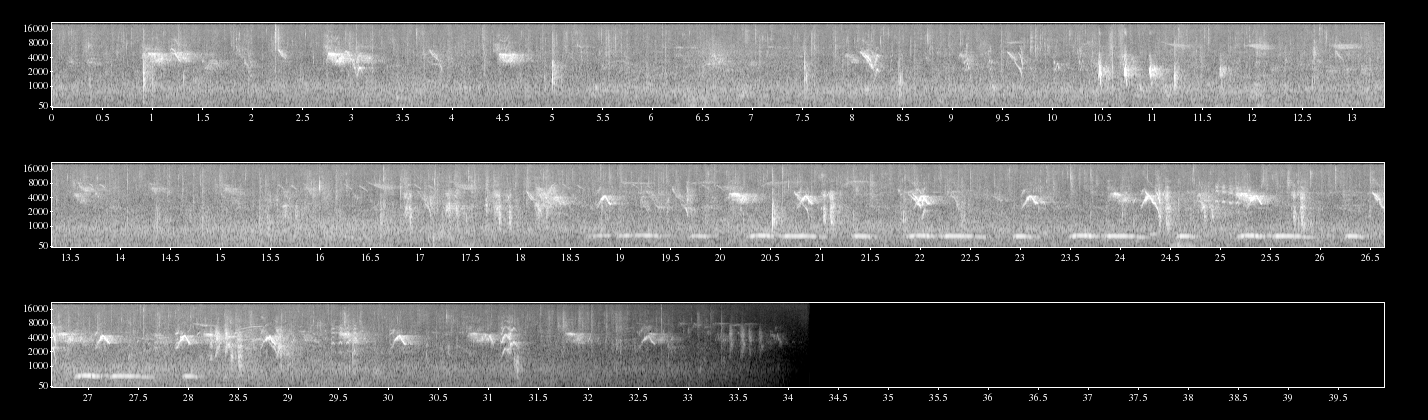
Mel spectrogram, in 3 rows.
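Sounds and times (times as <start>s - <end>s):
small birds chirping: 15.1s - 33.8s.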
